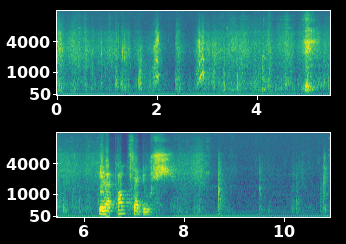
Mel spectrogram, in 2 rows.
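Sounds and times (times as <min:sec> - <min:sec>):
fabric rustling as someone undresses: 0:00.0 - 0:06.3
clothing zipper pulls as someone undresses: 0:01.9 - 0:02.1, 0:02.8 - 0:03.1
speech: 0:06.3 - 0:07.7.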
